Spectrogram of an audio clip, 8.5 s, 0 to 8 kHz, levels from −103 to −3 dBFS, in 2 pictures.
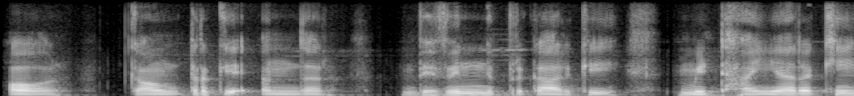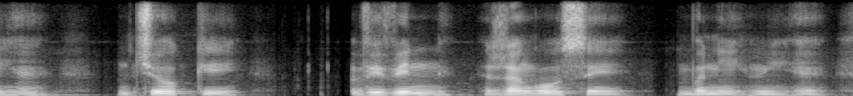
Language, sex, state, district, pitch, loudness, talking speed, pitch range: Hindi, male, Uttar Pradesh, Lucknow, 110 Hz, -21 LUFS, 125 wpm, 105-130 Hz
